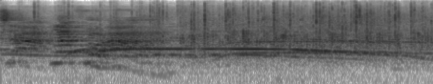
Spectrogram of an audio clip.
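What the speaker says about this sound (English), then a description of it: "Clap for her." Crowd clapping at a gathering honoring a queen, loud and sustained for a few seconds, mixed with chatter and cheering voices over the applause.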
